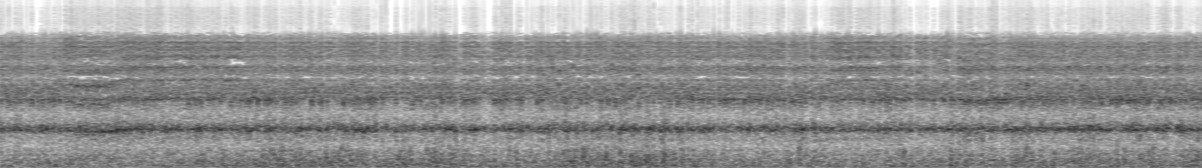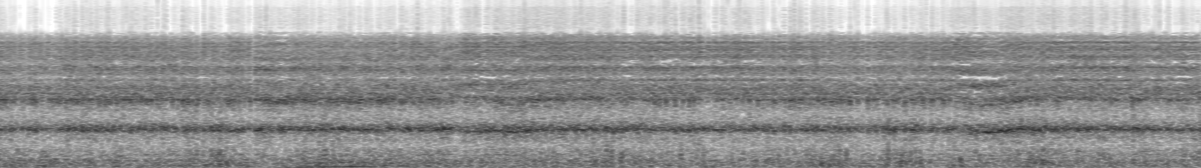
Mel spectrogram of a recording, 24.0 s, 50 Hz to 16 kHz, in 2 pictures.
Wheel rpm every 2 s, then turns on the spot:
230, 230, 240, 230, 230, 230, 230, 230, 230, 230, 230, 230.
none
